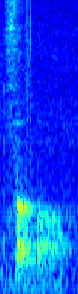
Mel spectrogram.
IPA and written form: ˈfʊʔbɔːl (football)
